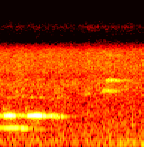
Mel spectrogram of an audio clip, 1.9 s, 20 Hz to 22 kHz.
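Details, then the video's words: Two short, clear, hollow notes from a five-month-old Anggungan in an aviary, the second slightly longer and fading, followed by a faint high chirp in the quiet background. "BURUNG ANGGUNGAN USIA 5 BULAN"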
